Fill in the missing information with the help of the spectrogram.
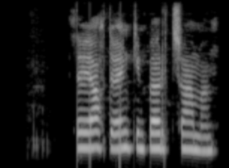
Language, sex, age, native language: Icelandic, female, 9, Icelandic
